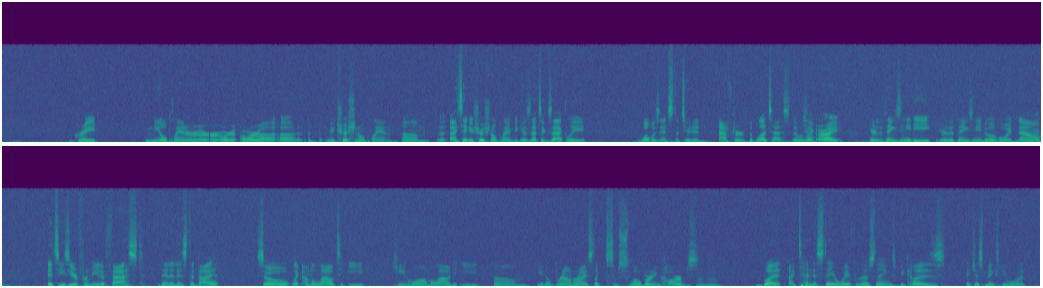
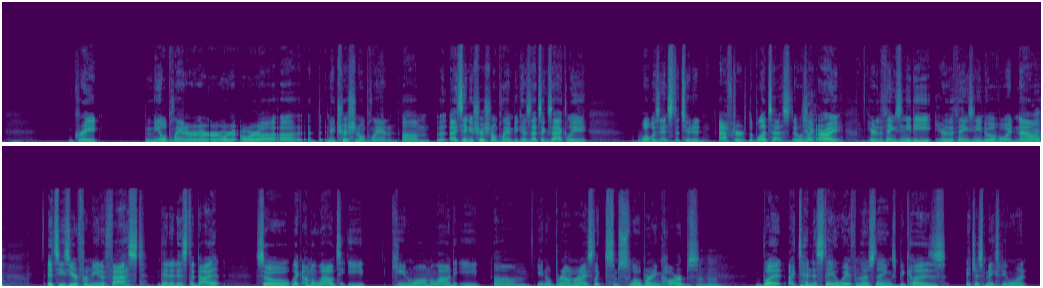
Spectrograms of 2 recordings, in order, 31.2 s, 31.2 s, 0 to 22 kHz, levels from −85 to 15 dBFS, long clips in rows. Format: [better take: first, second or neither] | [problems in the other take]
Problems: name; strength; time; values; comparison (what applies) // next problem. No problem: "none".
second | hiss; noticeable; throughout; 15 dB below the speech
